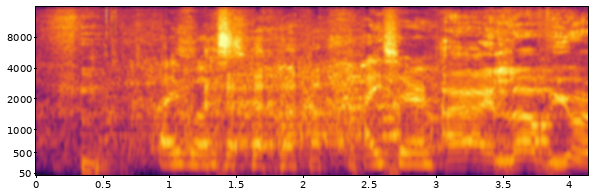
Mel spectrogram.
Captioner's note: chuckles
